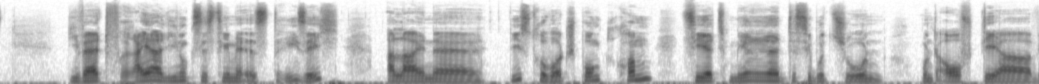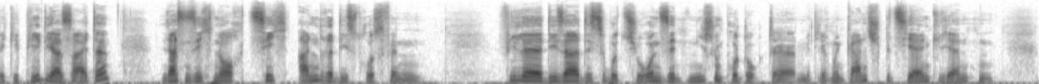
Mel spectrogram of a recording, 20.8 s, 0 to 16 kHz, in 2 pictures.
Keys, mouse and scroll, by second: 4.8 click, 10.6 click.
